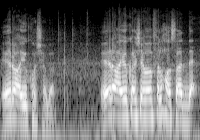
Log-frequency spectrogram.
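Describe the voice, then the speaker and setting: A young man with an Egyptian Arabic accent rattles off casual gameplay commentary at a quick clip, his voice sitting a little high. He talks chattily and keeps turning to address his viewers. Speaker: gaming YouTuber.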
